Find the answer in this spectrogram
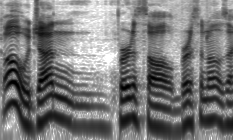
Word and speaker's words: Bernthal: Bernthal, is that how you pronounce his name? Yeah, Bernthal.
